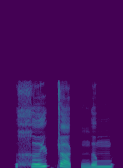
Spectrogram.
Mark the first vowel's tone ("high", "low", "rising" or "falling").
rising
